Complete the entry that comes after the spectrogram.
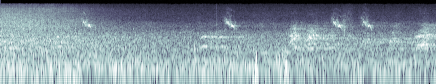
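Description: Street ambience: a steady low hum of traffic, with small birds giving short, high chirps that fall in pitch, several times. A couple of knocks come about three seconds in.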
